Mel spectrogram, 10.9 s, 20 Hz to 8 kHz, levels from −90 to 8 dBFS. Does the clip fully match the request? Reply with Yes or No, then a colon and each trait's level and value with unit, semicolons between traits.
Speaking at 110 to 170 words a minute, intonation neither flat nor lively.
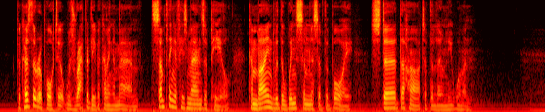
Yes: average, 150 wpm; average, 4.1 semitones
